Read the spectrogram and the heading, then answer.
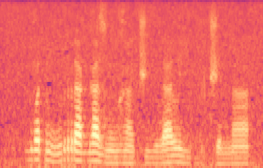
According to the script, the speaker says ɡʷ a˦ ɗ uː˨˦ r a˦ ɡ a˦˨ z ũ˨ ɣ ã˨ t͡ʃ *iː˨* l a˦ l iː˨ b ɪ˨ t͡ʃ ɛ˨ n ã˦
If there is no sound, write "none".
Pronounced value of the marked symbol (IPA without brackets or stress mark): iː˨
